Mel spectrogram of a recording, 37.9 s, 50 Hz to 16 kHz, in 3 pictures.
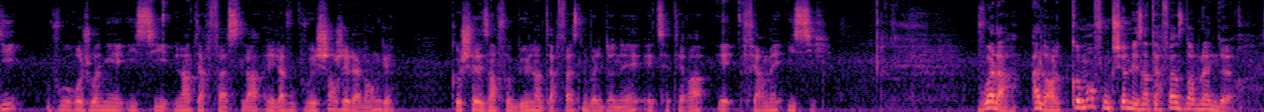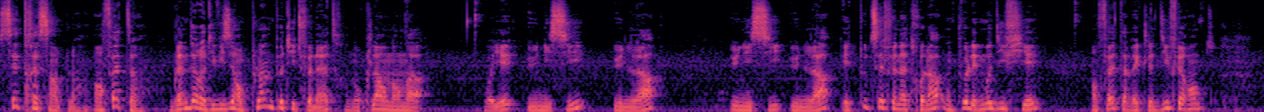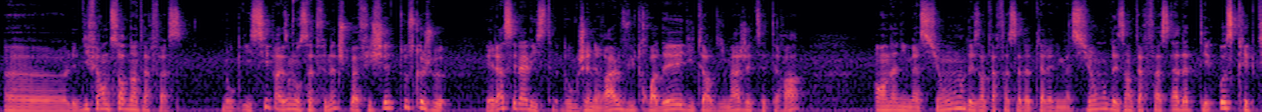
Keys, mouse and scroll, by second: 1.7 click, 3.5-6.8 drag, 7.4-12.5 drag, 17.4-22.3 drag, 23.4 click, 28.4 click.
